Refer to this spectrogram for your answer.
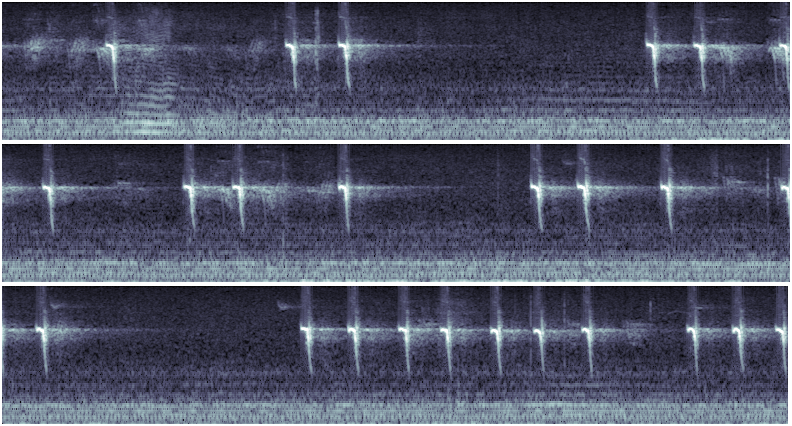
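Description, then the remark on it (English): Wild bird calls: sharp, high-pitched chirps delivered in quick clusters of two to five notes, repeating throughout over a steady low droning hum, with no one speaking. “So recording calls of that wild bird.”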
